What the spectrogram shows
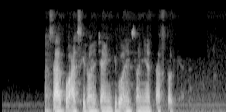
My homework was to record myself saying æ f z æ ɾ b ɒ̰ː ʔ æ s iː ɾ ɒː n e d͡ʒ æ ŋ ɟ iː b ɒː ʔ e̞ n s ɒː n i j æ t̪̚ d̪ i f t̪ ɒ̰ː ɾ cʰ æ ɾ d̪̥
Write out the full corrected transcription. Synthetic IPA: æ f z æ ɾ b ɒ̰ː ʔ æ s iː ɾ ɒː n e d͡ʒ æ ŋ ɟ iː b ɒː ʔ e̞ n s ɒː n i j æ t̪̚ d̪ æ f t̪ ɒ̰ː ɾ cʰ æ ɾ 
